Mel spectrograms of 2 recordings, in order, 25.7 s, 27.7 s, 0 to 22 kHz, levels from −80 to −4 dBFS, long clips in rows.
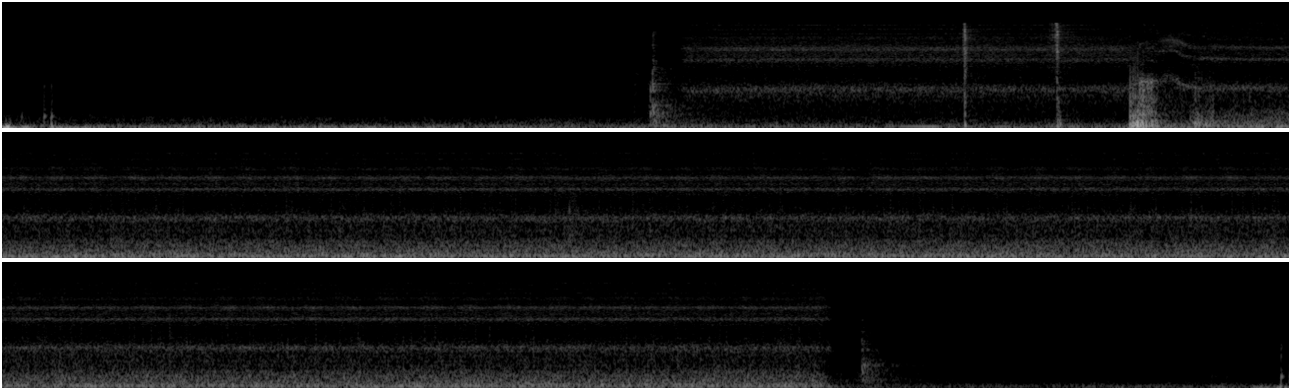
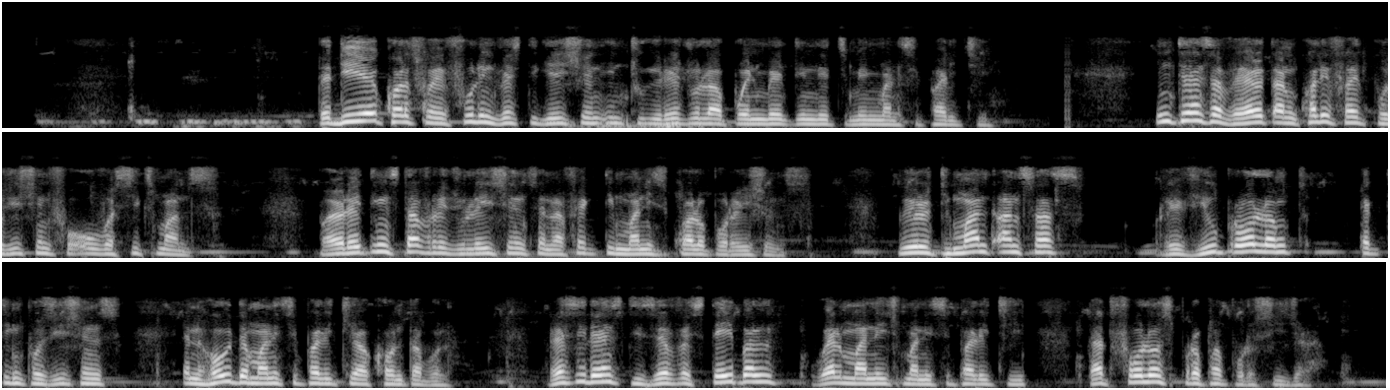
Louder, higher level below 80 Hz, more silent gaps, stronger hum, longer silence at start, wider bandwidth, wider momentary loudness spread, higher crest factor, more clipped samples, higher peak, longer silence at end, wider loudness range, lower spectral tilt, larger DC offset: second, -51 LUFS vs -20 LUFS; second, -56 dBFS vs -50 dBFS; neither; neither; second, 0 s vs 0.65 s; first, 11.5 kHz vs 7.4 kHz; about the same, 16 LU vs 17 LU; first, 30 dB vs 16 dB; neither; second, -22 dBFS vs -4 dBFS; about the same, 0 s vs 0.05 s; first, 12 LU vs 3 LU; second, -4 dB/octave vs -6.5 dB/octave; neither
